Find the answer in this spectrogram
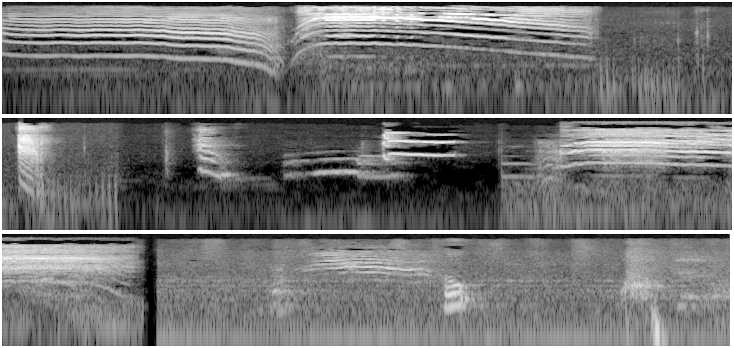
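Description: Kittens meowing: two long, high meows that drop in pitch at the end, the second louder, in the first three seconds. Then come a few short mews and another drawn-out cry from very young kittens about six seconds in.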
